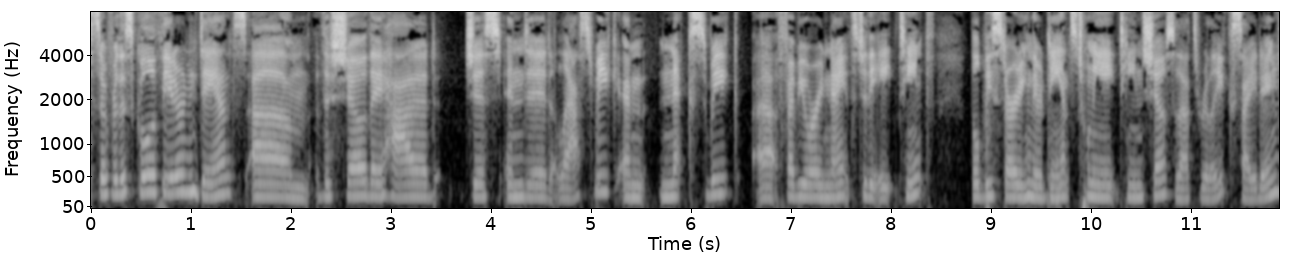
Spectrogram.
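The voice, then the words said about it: Sick, crackly voice. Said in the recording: “is a little sick ... my voice is a little bit trash ... crackling”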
